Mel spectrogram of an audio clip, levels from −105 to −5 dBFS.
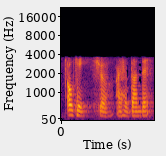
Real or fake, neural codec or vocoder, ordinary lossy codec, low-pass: real; none; AAC, 16 kbps; 3.6 kHz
